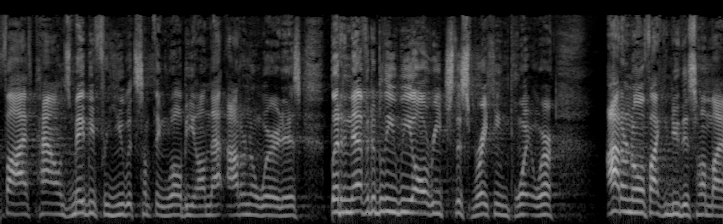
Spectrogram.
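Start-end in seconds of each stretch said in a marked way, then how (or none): none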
